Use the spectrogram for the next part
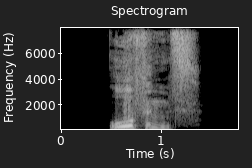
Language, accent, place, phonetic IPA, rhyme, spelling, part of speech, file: German, Germany, Berlin, [ˈoːfn̩s], -oːfn̩s, Ofens, noun, De-Ofens.ogg
- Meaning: genitive singular of Ofen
